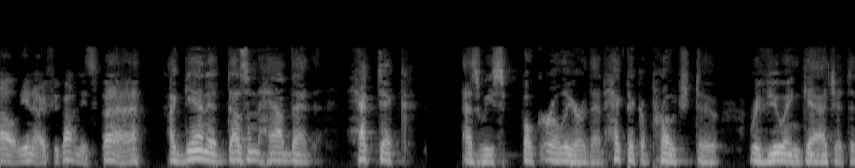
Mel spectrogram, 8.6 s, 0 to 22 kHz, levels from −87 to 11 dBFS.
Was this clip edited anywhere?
yes; 1 cut; at 1.6 s

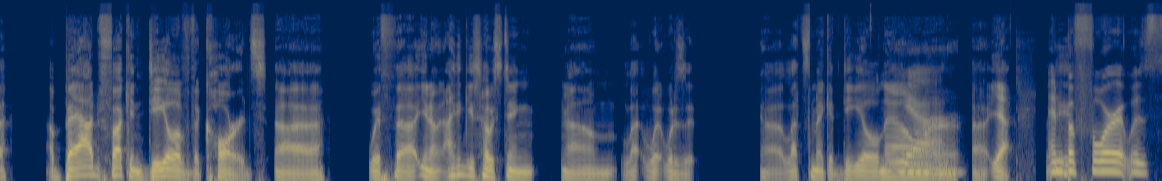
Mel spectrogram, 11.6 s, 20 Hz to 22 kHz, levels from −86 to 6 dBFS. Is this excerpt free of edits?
yes; 0 cuts

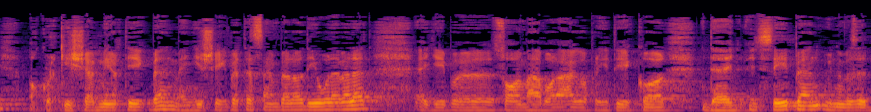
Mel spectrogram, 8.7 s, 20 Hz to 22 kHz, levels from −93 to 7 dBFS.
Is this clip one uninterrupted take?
no; 2 cuts; at 4.1 s, 7.0 s

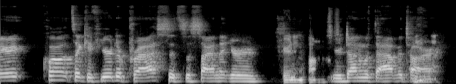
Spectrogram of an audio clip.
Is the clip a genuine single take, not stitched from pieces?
no; 1 cut; at 2.7 s

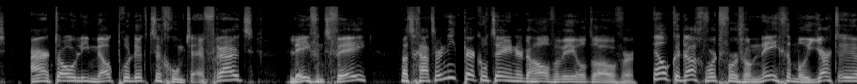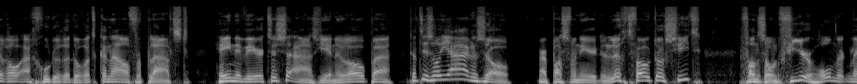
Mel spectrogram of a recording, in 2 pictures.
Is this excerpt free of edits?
yes; 0 cuts

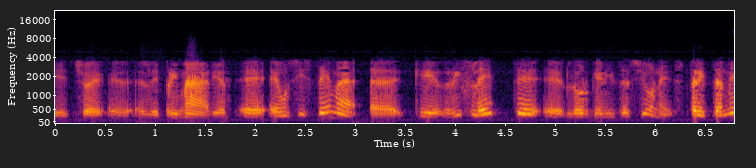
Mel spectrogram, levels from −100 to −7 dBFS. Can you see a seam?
yes; 1 cut; at 1.7 s

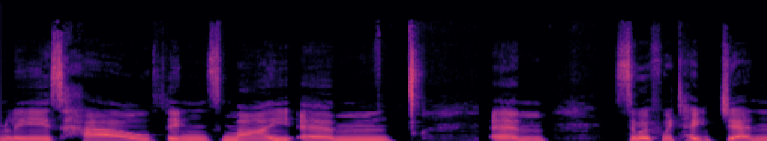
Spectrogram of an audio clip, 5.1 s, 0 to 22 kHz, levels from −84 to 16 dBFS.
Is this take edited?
yes; 1 cut; at 3.2 s

